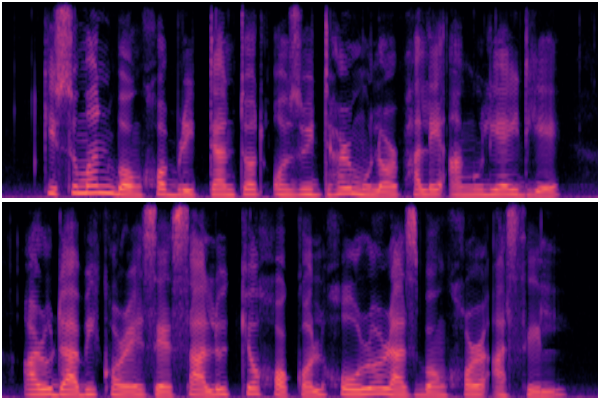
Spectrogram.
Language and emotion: Assamese, neutral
